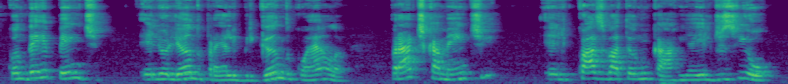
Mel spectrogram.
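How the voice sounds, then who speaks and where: Animated woman giving relationship advice. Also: on the high side, normal speed. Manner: animated storyteller, acts out quotes. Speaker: vlog host and relationship advisor. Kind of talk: casual advice talk.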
